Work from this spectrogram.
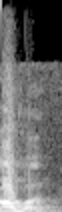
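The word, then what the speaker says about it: hour: फिर वही बात हमने बताई थी आपको, आवर, इसमें एच साइलेंट रहेगा, इसको आवर पढ़ेंगे और हम इसमें भरेंगे एन।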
